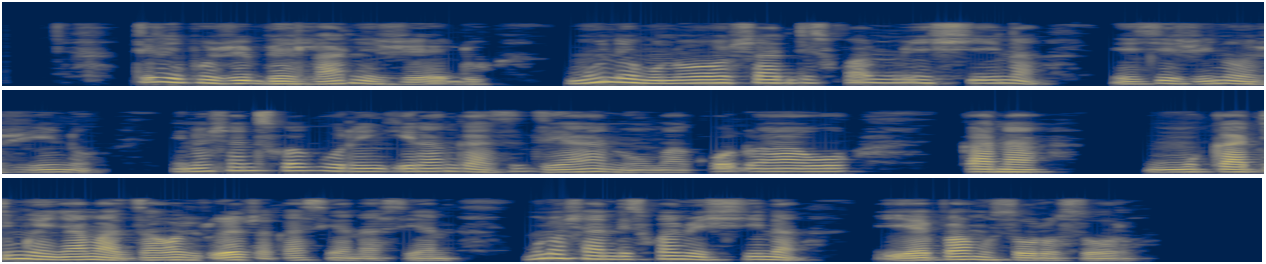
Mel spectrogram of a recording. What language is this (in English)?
Ndau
